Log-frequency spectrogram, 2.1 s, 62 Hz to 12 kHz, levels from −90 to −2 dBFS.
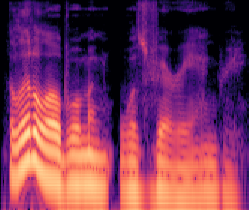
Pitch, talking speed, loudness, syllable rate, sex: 120 Hz, 200 wpm, -17 LUFS, 5.9 syllables/s, female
